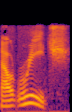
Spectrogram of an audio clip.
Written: outreach

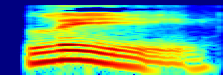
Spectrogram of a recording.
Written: li

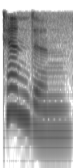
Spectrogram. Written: tendon

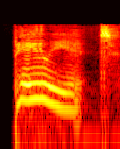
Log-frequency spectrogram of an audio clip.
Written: paleate

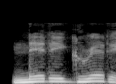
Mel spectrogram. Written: nittygritty

